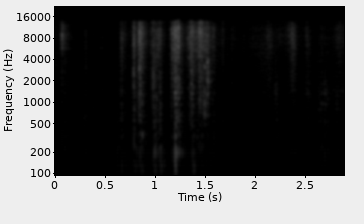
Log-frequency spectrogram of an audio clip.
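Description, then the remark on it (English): A deck of cards being shuffled, a quick burst of dense riffling clicks and flutters that swells in the middle, then trails into softer rustling. “Let's see, we're going to give these a little shuffle here.”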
